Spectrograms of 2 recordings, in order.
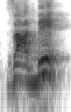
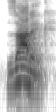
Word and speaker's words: Zadok: Zadik. Wait, that's an O. Zadok. Duck. It says D-U-H-K. That's how you pronounce it.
